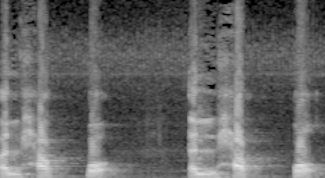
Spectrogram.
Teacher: الجيم الأولى ساكنة والثانية متحركة ولكنها عند الوقف تسكن فهكذا تقلقل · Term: القلقلة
